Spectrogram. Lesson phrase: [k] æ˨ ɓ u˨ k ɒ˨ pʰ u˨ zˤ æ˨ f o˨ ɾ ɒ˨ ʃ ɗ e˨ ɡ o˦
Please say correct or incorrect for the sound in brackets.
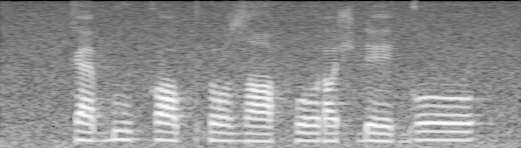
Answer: correct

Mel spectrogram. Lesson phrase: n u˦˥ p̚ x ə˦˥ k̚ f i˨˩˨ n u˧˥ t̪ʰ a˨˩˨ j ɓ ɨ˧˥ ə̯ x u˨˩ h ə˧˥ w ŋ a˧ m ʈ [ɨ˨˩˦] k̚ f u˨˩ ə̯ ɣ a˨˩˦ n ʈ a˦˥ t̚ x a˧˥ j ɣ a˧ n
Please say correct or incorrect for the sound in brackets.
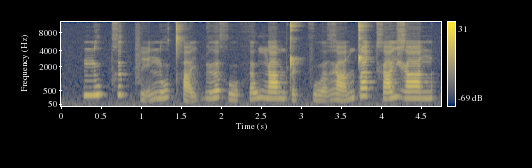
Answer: incorrect: ɨ˨˩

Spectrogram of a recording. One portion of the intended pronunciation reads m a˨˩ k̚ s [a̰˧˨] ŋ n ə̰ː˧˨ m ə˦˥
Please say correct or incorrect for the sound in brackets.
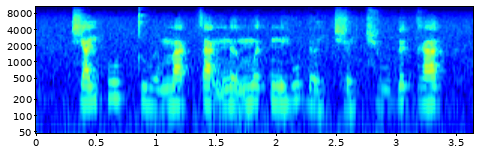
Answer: correct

